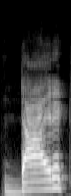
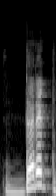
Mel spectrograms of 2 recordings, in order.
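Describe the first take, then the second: First: British accent, डायरेक्ट said as "dai-rekt" with the "ai" sound. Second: American accent, डायरेक्ट said as "də-rekt" with a short first vowel. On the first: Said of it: "British accent में". (British accent में डायरेक्ट, "आय" ध्वनि के साथ) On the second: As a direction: give डायरेक्ट the American "də" at the start. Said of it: "American accent में". (American accent में डायरेक्ट, "अ" ध्वनि के साथ) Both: Shown as a demonstration.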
